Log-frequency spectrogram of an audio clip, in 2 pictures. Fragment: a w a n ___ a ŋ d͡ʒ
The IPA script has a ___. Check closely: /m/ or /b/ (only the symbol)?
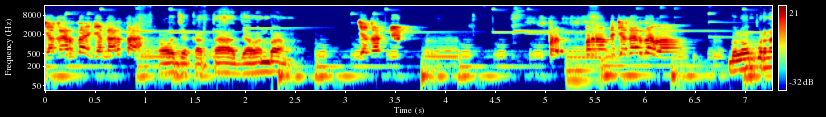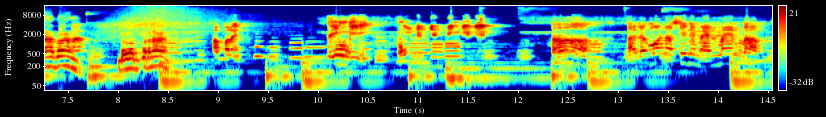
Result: b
